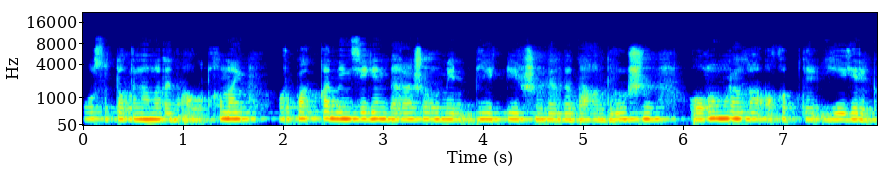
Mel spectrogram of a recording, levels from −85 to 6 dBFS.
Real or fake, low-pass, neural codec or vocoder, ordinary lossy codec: fake; 9.9 kHz; codec, 44.1 kHz, 3.4 kbps, Pupu-Codec; none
